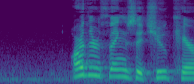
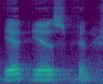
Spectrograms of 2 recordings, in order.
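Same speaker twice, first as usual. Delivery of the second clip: softer, hushed repeat of the words; quiet echo; 3 semitones lower, 7 dB quieter than usual. Shown as a demonstration. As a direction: let it sink in, hushed. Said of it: "when he said".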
